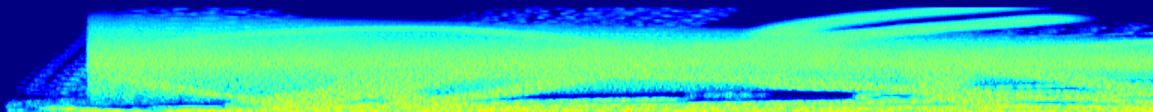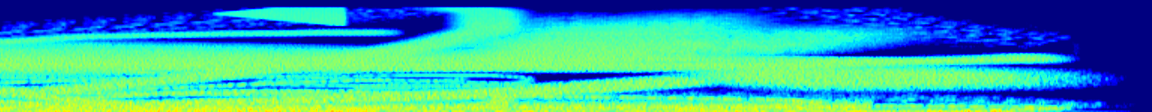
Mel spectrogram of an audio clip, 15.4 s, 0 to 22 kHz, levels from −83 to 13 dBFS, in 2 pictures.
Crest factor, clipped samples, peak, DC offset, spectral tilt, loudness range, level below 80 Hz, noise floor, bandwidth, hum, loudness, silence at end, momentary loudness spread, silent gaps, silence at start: 14 dB; under 0.1%; -8 dBFS; 0.3%; -3 dB/octave; 1 LU; -30 dBFS; -46 dBFS; 16 kHz; none; -20 LUFS; 0.5 s; 5 LU; none; 0.25 s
